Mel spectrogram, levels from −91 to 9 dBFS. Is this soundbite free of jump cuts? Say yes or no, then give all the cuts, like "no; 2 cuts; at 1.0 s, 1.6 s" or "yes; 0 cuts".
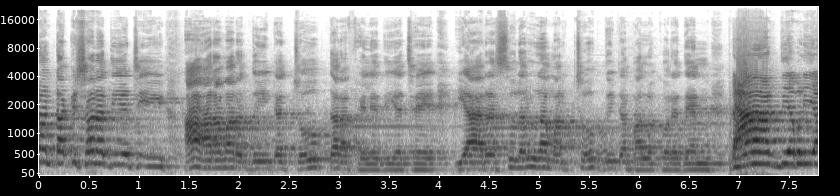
no; 1 cut; at 6.8 s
